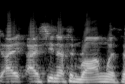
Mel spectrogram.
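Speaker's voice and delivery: ordinary talk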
